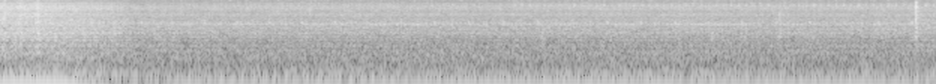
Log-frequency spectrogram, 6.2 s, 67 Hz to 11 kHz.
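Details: Ford F250 with 7.3L Godzilla gasoline V8, phone placed underneath; idling, then held on brake in gear with a little gas, A/C off. Dull knock in the low rumble, heavier under load. Engine knocking, cause not pinned down; engine being replaced.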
